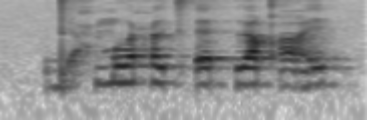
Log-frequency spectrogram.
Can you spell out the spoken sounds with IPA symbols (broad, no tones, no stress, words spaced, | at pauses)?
dɛ̰ħ moħʉt͡sʼɛ hʉqʼɑ̃e̯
